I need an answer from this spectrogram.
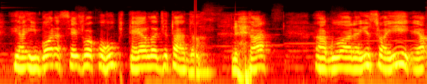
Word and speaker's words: Tardin: grafia normal né e como é de origem franco-suíço a pronúncia correta é tardan essa é a pronúncia correta e agora eu fui criado e desde criança eu ouço tardé tardé tardé eh depois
